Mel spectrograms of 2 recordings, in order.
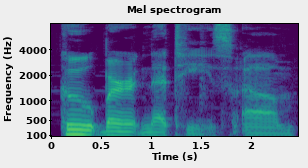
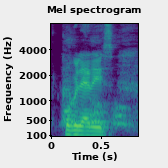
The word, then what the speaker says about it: Kubernetes: this how you this is how you phonetically pronounce it kubernetes so yeah kubernetes but it is a greek word and i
